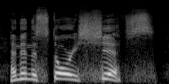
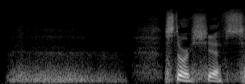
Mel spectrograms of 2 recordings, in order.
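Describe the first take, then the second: First: Said in the usual way. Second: Slow, breathy whispered repeat. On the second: Acted. Preacher to the congregation, repeating it in a slow whisper.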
